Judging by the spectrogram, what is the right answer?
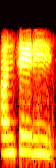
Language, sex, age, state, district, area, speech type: Tamil, female, 18-30, Tamil Nadu, Thoothukudi, rural, conversation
